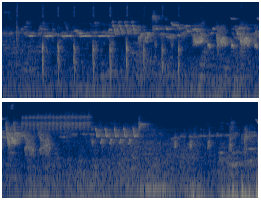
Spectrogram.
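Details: Caged tame Chinese hwamei, a large, handsome, prolific singer, opens with a series of sharp clicking notes. It follows with dense, varied warbling and chattering phrases, with some low background rumble.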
